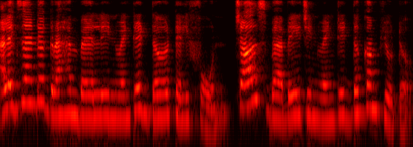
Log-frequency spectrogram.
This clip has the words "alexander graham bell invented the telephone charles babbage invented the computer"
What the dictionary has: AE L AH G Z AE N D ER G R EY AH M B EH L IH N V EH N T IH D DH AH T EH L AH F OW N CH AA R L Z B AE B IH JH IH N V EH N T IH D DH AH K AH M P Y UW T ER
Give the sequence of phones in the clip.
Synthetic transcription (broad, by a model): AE L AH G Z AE N D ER G R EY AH M B EH L IH N V EH N T IH D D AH T EH L AH F OW N CH AA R L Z B AE B IH JH IH N V EH N T IH D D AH K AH M P Y UW T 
